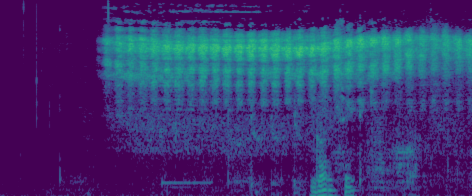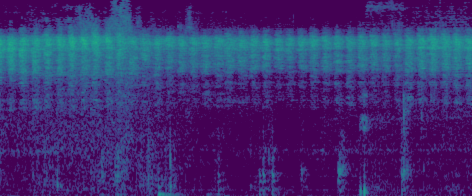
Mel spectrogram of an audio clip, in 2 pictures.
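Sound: cicadas chirping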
